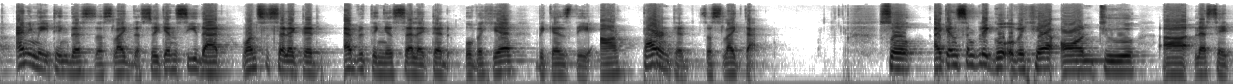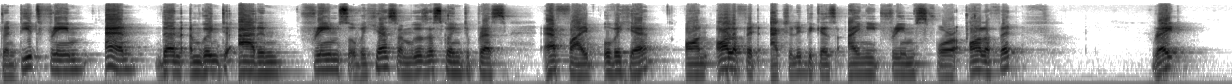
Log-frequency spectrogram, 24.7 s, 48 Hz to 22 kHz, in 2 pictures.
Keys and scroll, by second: 16.6 F5, 21.9 F5.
